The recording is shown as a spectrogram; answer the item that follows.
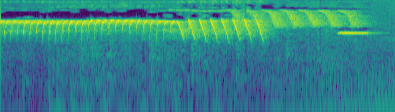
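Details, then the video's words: Belgian canary song for training young birds, a recording of several clean, clear songs: fast trill of short rising notes shifting into lower, slower repeated phrases, then a brief steady high whistle near the end. "ENCARTE CANÁRIO BELGA PARA FILHOTES"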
